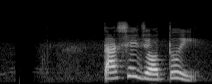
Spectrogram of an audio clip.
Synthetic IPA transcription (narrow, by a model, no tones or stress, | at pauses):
t̪aʃed͡ʑɔt̪oj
